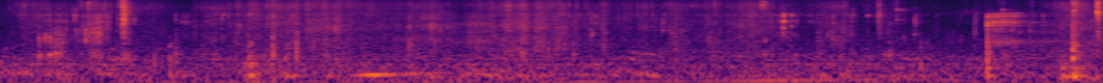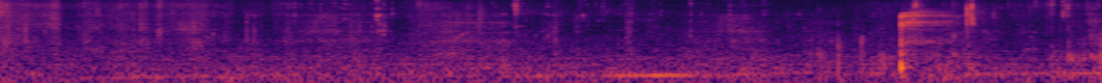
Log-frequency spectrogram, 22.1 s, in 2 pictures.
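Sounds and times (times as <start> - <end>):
chewing and lip smacking: 11.9 - 22.0.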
